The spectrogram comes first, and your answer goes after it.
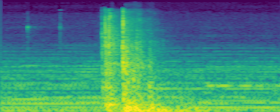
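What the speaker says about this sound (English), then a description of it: "She slams the door behind her before you can make it to the top of the stairs." A door slams shut in the video game Slay the Princess, one close heavy thump with a short rattle, set against a low droning musical background.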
